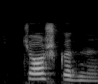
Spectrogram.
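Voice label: "чошкӧдны", Komi-Zyrian, female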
